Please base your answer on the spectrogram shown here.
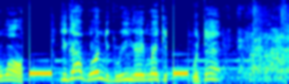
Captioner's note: beep; audience laughing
